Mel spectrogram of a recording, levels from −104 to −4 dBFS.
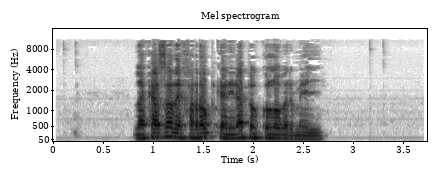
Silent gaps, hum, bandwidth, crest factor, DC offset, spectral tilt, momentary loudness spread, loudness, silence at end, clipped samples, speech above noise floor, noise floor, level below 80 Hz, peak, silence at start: none; none; 11.5 kHz; 14 dB; under 0.1%; -5.5 dB/octave; 9 LU; -13 LUFS; 1.05 s; under 0.1%; 51 dB; -63 dBFS; -46 dBFS; 0 dBFS; 0.85 s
